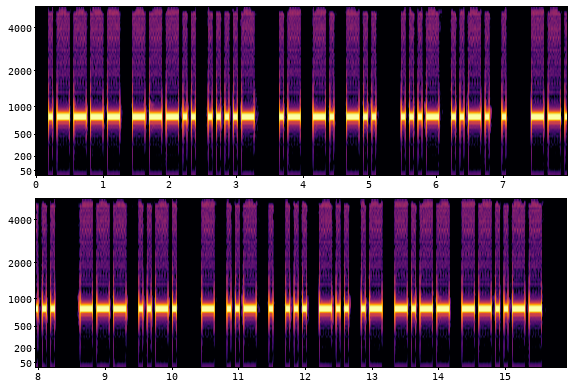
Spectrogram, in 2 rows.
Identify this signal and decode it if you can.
Morse code, heard as a keyed tone, about 19 wpm, 800 Hz. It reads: 184 AND VFE 7 OF TUESDAY,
